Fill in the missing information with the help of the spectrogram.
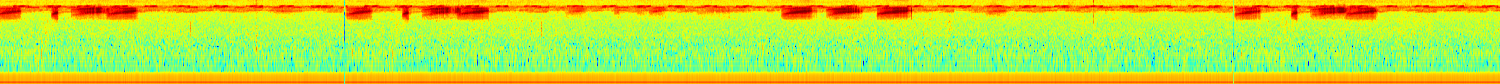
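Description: Steady high-pitched chorus of calling insects, with louder high calls in clusters of two or three about every eight seconds.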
